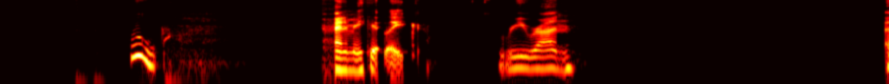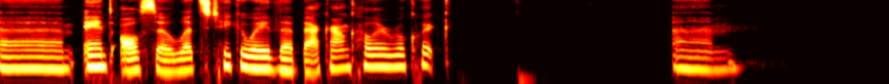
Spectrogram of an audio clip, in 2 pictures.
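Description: A woman speaks close to a microphone, in short bursts with pauses.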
